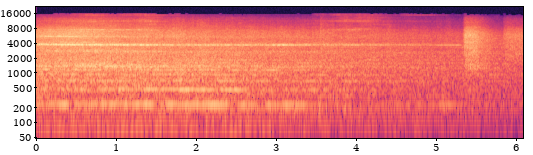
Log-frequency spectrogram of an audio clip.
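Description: A diesel locomotive engine rumbles loudly close by, then fades.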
